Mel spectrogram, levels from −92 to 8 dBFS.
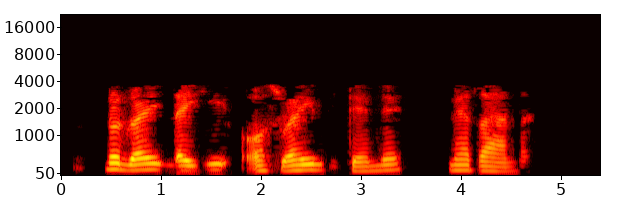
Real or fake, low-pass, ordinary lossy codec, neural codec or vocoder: real; 3.6 kHz; MP3, 16 kbps; none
